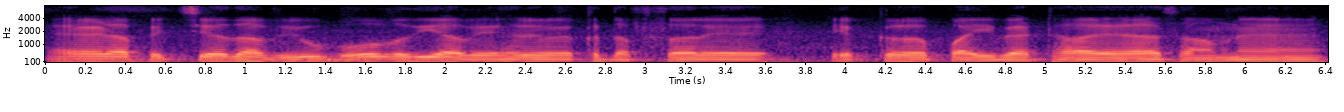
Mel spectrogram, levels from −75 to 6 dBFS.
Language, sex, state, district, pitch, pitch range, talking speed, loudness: Punjabi, male, Punjab, Kapurthala, 105 Hz, 105-110 Hz, 160 wpm, -15 LUFS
